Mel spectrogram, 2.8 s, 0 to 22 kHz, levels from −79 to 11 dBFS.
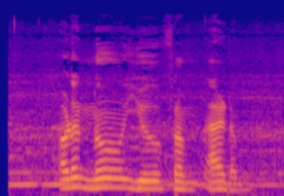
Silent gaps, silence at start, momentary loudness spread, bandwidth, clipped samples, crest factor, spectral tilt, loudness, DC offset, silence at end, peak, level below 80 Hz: none; 0.1 s; 12 LU; 16.5 kHz; under 0.1%; 16 dB; -5.5 dB/octave; -16 LUFS; under 0.1%; 0 s; 0 dBFS; -48 dBFS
